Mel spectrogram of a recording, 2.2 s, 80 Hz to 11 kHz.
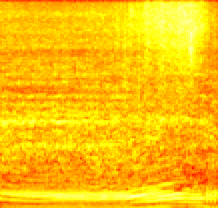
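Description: A HengJian Z300 S7 Chinese two-stroke motorcycle engine revs steadily up and down close by, its buzzing drone rising and falling continuously for a couple of seconds with no talk over it.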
